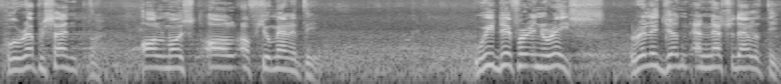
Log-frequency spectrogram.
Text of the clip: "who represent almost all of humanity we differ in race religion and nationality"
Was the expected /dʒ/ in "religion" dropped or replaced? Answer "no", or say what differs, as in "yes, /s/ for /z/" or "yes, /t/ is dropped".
no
